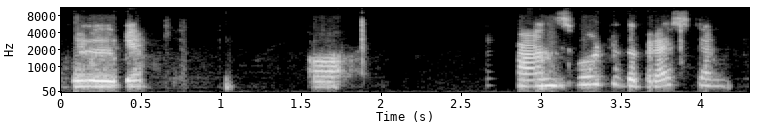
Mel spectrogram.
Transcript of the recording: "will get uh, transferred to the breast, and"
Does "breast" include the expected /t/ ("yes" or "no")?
yes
